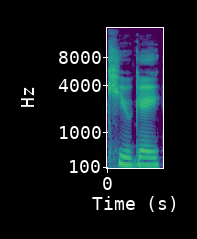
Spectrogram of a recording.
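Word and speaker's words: hygge: Actually, like there is like we're all pronouncing it wrong, but it's H-Y-G-G-E and it's something like Hughie. And it's a Danish word, and it just means being cozy.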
